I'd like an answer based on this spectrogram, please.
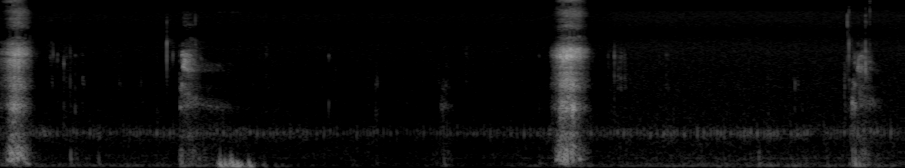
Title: I’m back and sneezing!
